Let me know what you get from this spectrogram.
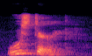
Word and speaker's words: Worcester: Hailing from Worcester, Worcester. Well, if you're going to pronounce it like you're from there, it's Worcester.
